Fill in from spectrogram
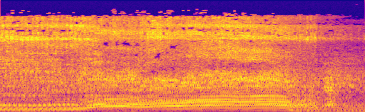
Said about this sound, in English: No. How did he do that, dude? Oh my God, the car just went out.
